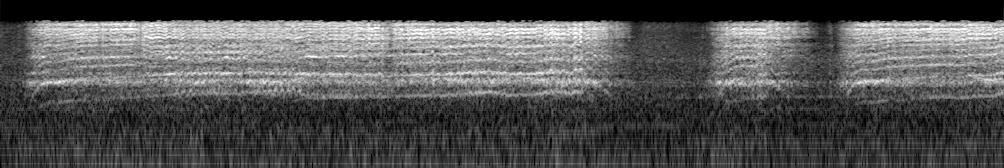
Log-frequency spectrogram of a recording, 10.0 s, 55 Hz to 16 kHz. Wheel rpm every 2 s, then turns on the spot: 130, 160, 150, 50, 110.
none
